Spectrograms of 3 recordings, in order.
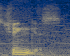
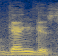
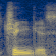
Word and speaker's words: Genghis: actual pronunciation is not genis it's chingis Khan not happen what what we got taught was wrong is not genas Khan he chingus no way the pronunciation of Mongolian is chingis he's chingus KH go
